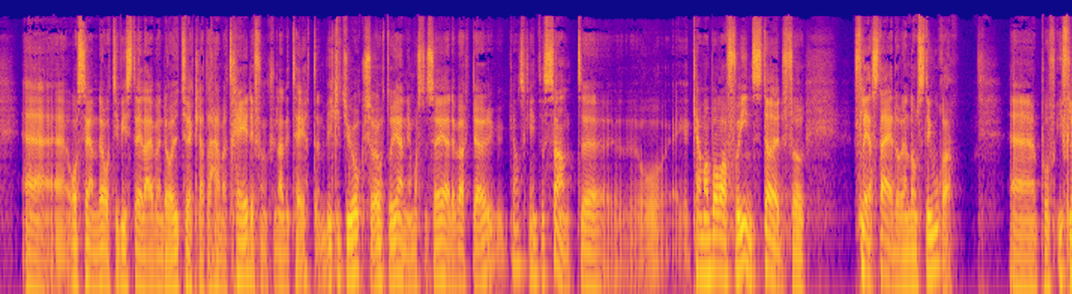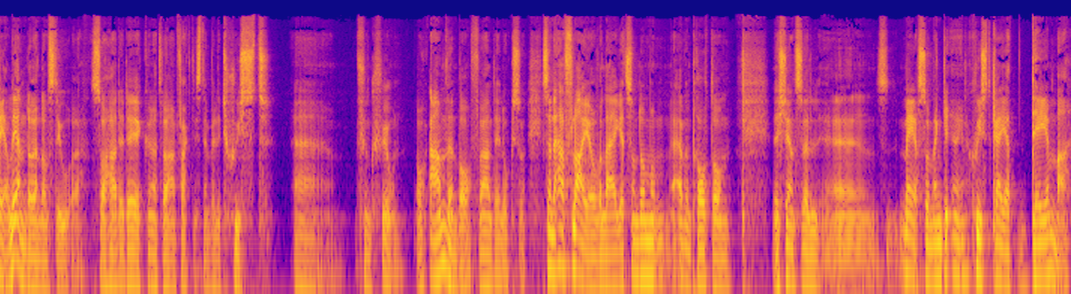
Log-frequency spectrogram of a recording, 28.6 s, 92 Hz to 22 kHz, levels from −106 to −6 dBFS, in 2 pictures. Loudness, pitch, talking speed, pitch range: -18 LUFS, 105 Hz, 185 wpm, 95-120 Hz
